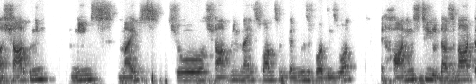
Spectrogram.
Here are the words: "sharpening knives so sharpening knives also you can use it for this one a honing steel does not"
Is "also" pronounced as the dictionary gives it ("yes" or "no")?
no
